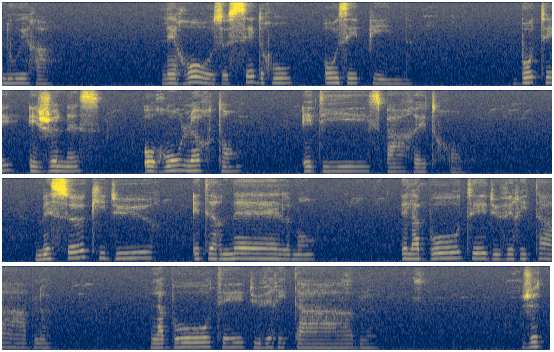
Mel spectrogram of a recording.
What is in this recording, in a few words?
french pronunciation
